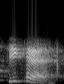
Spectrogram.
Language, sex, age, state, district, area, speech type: Urdu, female, 30-45, Bihar, Araria, rural, conversation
